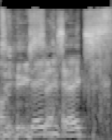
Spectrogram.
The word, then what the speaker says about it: Deus Ex: I always say it wrong. Deus Ex. Because it's like Deus.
